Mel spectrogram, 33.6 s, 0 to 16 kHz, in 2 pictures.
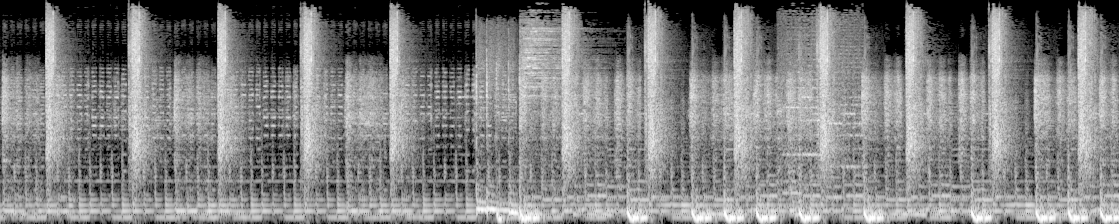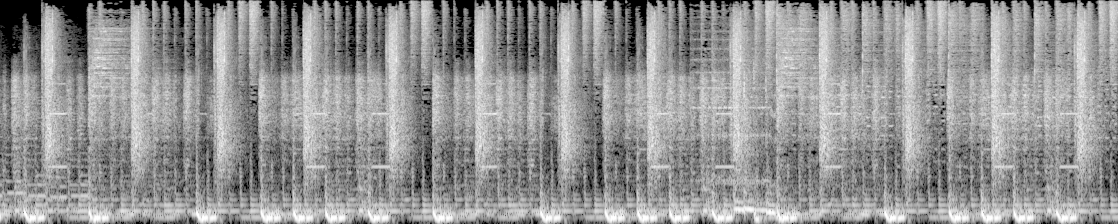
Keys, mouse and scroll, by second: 6.7-9.0 drag, 9.4 Right, 10.7 Left, 16.2 Left, 16.5-18.8 drag, 28.2-30.9 drag.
